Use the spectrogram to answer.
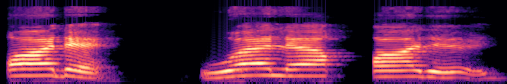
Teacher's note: Qaf is heavy for fatha open jaws attached dal. Dal will be light and it will get a nice qalqala. · First you will attach Qaf with dal with shidda. You will cut off the sound abruptly and then you will open the makhraj to bring in qalqala.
